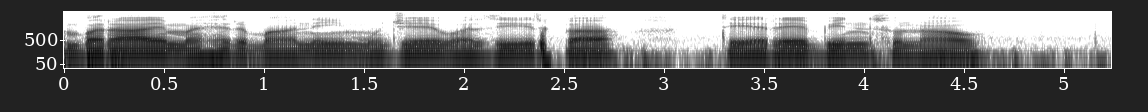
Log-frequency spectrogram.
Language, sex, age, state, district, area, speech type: Urdu, male, 18-30, Maharashtra, Nashik, urban, read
